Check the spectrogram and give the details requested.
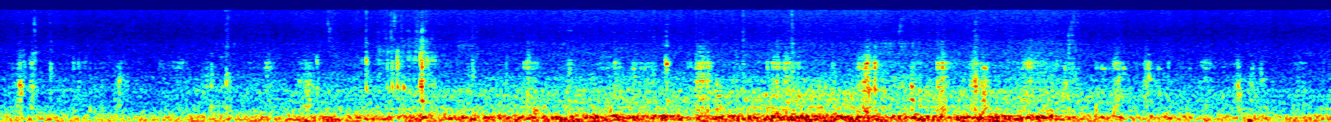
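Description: Close-up chewing of crunchy fried-chicken breading: a string of small, crisp crunches.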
